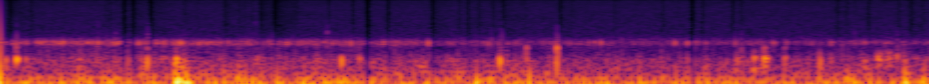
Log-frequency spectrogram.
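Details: Adult woman after eating many Mentos with zero-sugar cola, belly swelling and painful: loud continuous low gurgling and bubbling with steady hum behind; active bowel sounds.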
